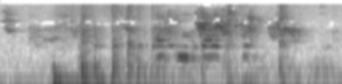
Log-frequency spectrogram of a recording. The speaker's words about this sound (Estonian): Kus ta veereb? Veereb niimoodi pallikene.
